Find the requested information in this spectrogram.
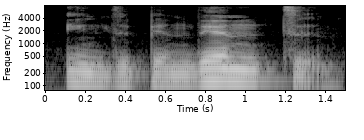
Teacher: these words ending with the E, this vowel will be mute or almost mute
